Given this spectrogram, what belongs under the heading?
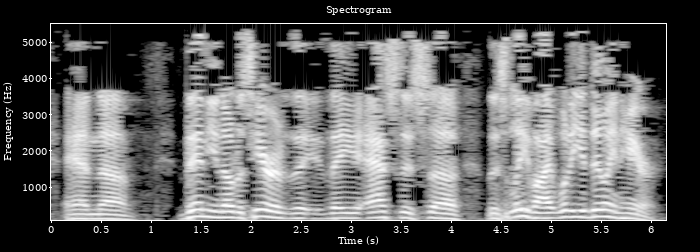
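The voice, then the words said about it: Southern US accent. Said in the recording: “Southern Manitoba... Tennessee... South, Southern accent”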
